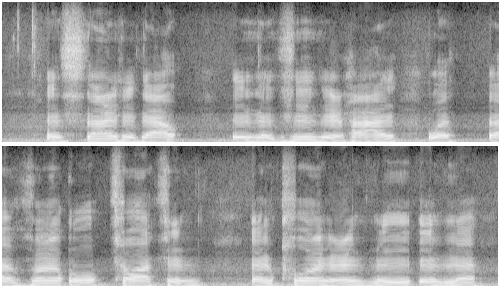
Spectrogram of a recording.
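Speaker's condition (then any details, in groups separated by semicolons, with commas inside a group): Treacher Collins syndrome, severe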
